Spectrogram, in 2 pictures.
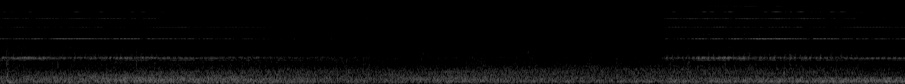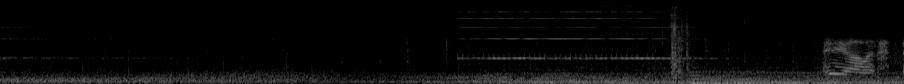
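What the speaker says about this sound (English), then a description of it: "The payphone at the edge of the plaza was ringing again." A payphone rings at the edge of a plaza in the video game Alan Wake II, with repeated electronic bell bursts coming and going over a steady rain-like ambient wash, plus a sharper burst near the end.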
